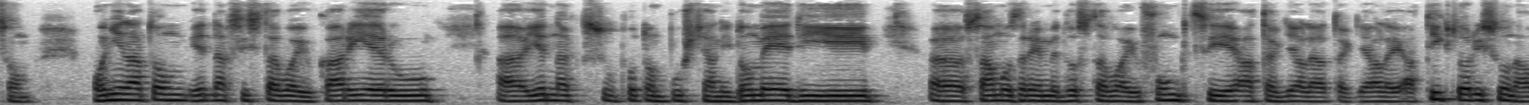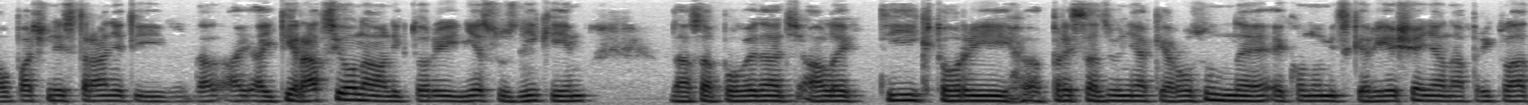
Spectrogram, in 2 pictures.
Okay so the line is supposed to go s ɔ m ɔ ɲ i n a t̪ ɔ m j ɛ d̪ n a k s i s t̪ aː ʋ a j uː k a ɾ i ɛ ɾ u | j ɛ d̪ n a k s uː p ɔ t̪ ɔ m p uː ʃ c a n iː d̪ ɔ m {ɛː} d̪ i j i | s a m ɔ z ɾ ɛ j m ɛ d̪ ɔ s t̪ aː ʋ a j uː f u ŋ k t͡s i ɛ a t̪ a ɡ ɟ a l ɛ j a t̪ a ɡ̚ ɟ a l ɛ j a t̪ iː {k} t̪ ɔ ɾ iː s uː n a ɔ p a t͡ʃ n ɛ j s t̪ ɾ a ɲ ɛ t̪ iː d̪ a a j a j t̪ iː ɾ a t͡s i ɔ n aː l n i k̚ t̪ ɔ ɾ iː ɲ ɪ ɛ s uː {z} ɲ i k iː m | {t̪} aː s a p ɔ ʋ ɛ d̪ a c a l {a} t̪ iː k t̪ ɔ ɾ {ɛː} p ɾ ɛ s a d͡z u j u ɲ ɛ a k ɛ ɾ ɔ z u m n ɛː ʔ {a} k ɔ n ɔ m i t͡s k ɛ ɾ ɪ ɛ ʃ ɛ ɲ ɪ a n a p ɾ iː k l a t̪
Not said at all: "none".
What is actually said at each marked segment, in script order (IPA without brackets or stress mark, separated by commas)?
ɛː, k, z, d̪, ɛ, iː, ɛ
